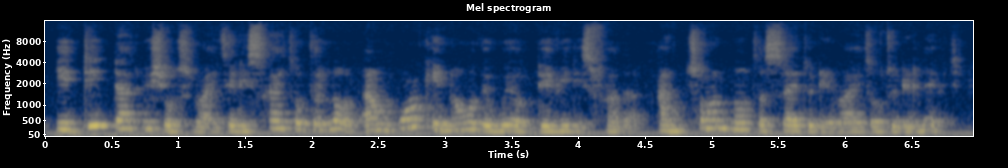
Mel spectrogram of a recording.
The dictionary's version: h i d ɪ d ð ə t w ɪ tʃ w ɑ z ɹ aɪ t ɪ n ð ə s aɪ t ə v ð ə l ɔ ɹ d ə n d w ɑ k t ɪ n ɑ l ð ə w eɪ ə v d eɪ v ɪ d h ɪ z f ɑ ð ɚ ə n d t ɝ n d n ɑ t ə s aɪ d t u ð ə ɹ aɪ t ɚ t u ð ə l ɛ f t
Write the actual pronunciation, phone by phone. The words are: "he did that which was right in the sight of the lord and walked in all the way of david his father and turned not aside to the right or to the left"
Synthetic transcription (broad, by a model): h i d ɪ d ð ə t w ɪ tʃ w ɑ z ɹ aɪ t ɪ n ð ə s aɪ t ə v ð ə l ɔ d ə n w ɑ k ɪ n ɑ l ð ə w eɪ ə v d eɪ v ɪ d h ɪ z f ɑ ð ɚ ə n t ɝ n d n ɑ t ə s aɪ d t u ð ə ɹ aɪ t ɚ t u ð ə l ɛ f t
